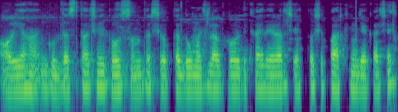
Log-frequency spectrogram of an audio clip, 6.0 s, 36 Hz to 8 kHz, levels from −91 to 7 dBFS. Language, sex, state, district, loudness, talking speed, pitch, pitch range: Maithili, male, Bihar, Muzaffarpur, -18 LUFS, 230 wpm, 110 Hz, 110-115 Hz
